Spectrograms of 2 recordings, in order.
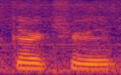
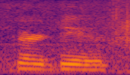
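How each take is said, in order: First: Said in the usual way. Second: Gerdude said with a d in place of the tr; nickname pronunciation. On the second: Shown as a demonstration. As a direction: say Gerdude, ger-DOOD, softly. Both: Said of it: "it was Gertrude, but it's Gerdude".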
